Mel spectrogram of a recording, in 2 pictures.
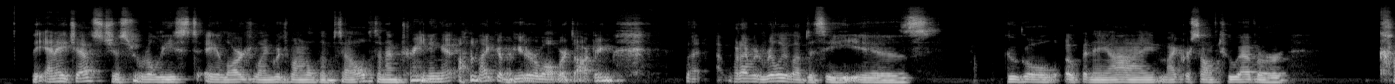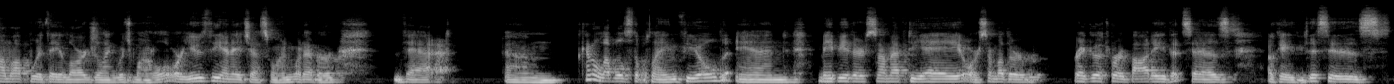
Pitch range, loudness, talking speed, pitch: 110-135 Hz, -20 LUFS, 145 wpm, 115 Hz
